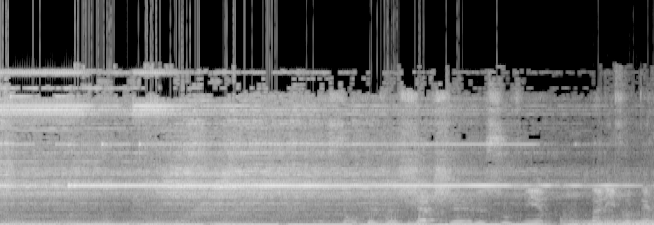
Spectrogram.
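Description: Improvised live music: a loud low drone that pulses with short breaks, joined about four seconds in by a violin playing wavering, sliding notes. The sound dips briefly just before the end.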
